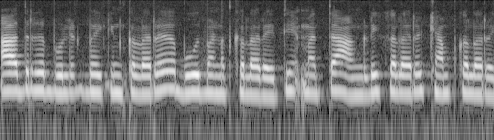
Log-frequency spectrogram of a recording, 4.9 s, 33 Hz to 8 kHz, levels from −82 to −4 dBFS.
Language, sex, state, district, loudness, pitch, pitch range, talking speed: Kannada, female, Karnataka, Dharwad, -18 LUFS, 210 Hz, 205-220 Hz, 195 wpm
